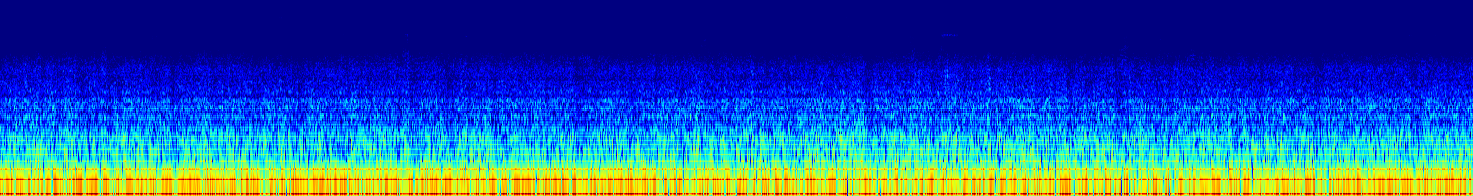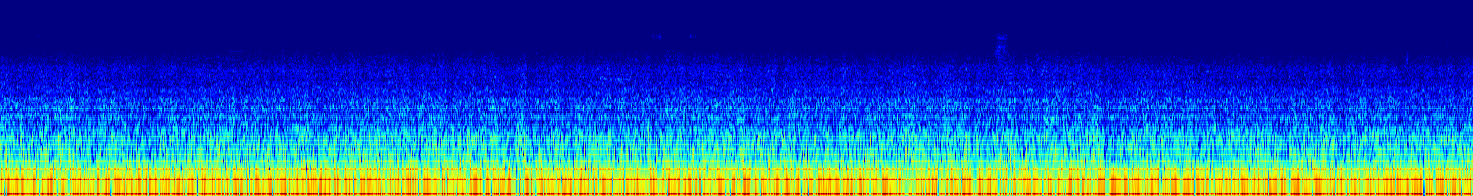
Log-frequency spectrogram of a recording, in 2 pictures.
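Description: Steady cabin noise of a car cruising at motorway speed: tyre and road rumble with a constant deep hum, unchanging throughout.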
